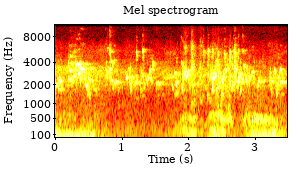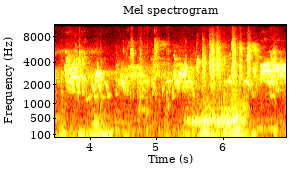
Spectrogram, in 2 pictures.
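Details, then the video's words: Budgie colony chatter: overlapping high chirps and warbled phrases from many birds, with soft low knocks scattered throughout. "Budgies Colony Chirping Sounds"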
